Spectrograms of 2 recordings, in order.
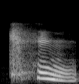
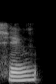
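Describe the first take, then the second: First: It sounds like the English word king. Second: It does not sound like English king. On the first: The speaker calls it wrong. "Many people thought the pronunciation is king, it's like the queen" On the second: The speaker calls it right. "No, it's Qing, it's just Qing"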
